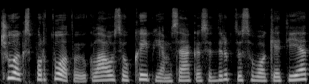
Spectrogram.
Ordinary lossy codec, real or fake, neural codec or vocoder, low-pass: Opus, 64 kbps; real; none; 14.4 kHz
